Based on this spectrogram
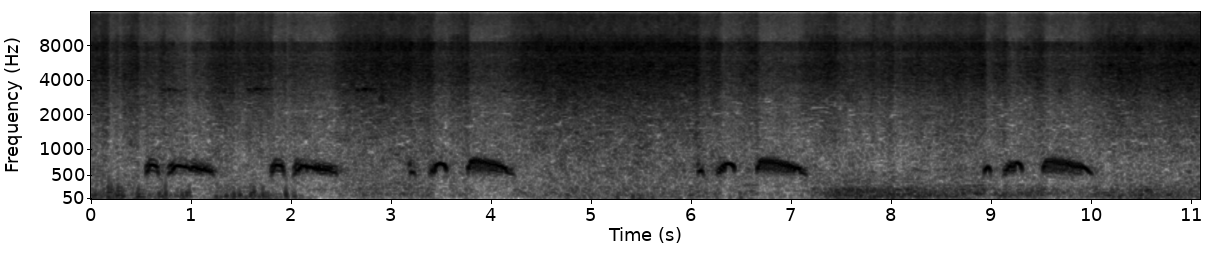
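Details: Spotted dove youngster challenging a decoy: quiet short notes lead into a louder falling coo, the phrase repeated four times at intervals of a few seconds, with low rumbling noise.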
